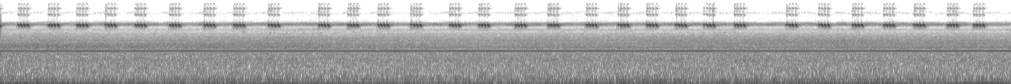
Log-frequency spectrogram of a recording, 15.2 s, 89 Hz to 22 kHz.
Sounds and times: Insect 0.0 - 15.1

